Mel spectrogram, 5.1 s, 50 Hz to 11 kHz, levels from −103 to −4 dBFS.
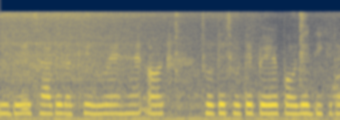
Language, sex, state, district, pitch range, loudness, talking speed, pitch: Hindi, female, Bihar, Kaimur, 235-240 Hz, -14 LUFS, 140 wpm, 235 Hz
